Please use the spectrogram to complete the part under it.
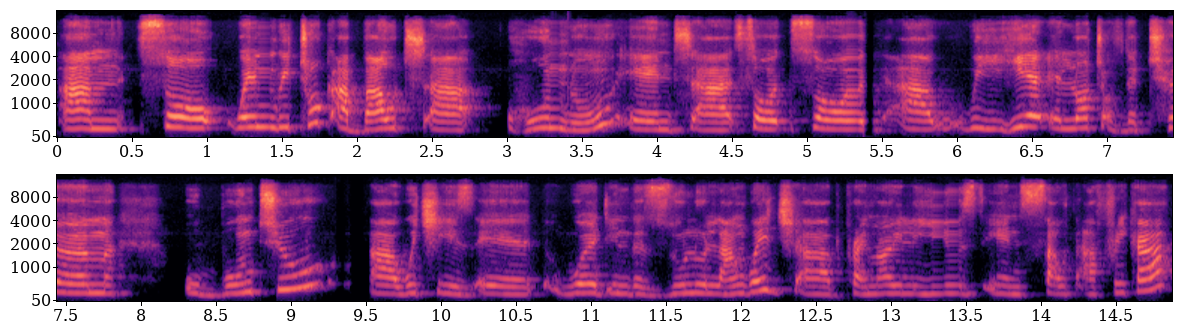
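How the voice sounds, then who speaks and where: A woman whose first language is Shona, giving an online talk over a video call, with frequent fillers and gentle hesitations. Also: fairly high pitch, slow pace. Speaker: guest speaker.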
